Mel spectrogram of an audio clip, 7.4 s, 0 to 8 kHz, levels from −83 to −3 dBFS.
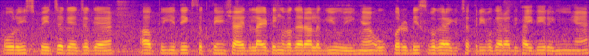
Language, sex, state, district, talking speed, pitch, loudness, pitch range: Hindi, female, Haryana, Jhajjar, 205 wpm, 165 Hz, -16 LUFS, 160-170 Hz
